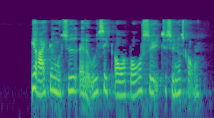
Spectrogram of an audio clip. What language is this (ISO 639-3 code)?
dan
